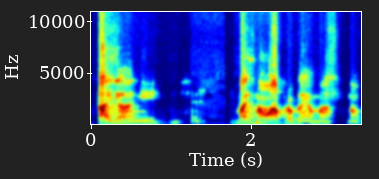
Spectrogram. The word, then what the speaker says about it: Tayane: Por favor, e o meu é Tayane, mas não há problema, não tem problema.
